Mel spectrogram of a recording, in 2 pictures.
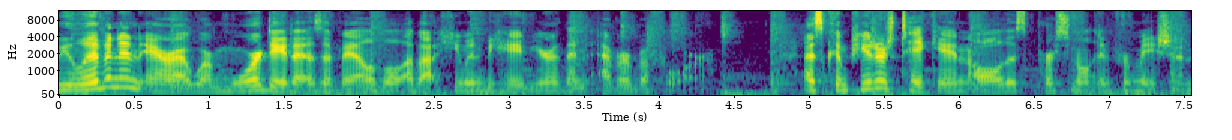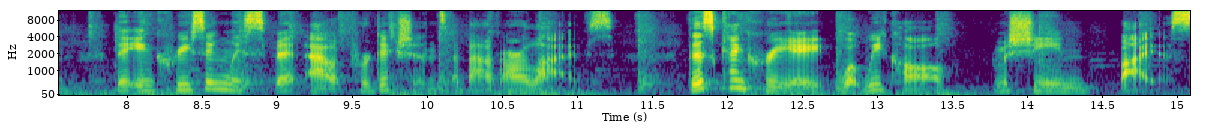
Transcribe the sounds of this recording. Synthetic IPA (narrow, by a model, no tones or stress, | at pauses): wilɪvɨ̃nɨ̃nɛɹɨwə˞mɔɹdeɪɾɨɨzɨveɪlˠəbl̩ˠə̰baʊt̚hjʉmɨ̃nbɨɦeɪvjə˞ðɨ̃nɛ̰və˞bəfɔ̰ɹʔɨz̥kʰɨ̃mpʰj̥ʉɾə˞z̥tʰeɪkɪ̃nʔɔlˠðɪspʰɜ˞sn̩l̩ˠɪ̰̃ɱfə˞meɪʃɨ̰̃nðeɪʔɨ̃nkʰɹ̥isɪ̃ŋlispɪɾa̰ʊt̚pʰɹ̥ɨdɪkʃɨ̰̃nzɨ̰ba̰ʊɾʔa̰ʊə˞la̰ɪvz̥ | ðɪskʰɨ̃nkʰɹ̥ieɪt̚wʌ̰ʔwikʰɔ̰lˠmɨʃĩnb̥a̰ɪɨ̰s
